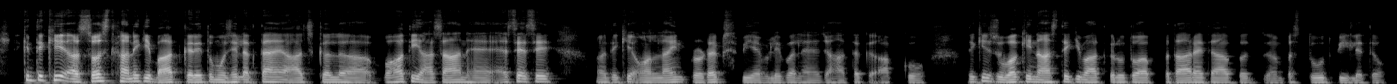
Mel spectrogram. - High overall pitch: No, low, 105 Hz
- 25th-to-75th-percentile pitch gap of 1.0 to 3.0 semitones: Yes, narrow, 2.5 semitones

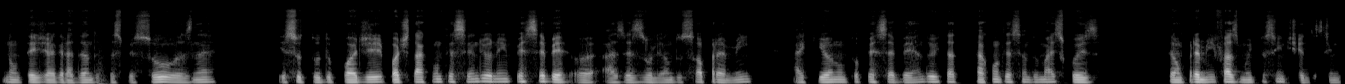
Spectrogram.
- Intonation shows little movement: Yes, narrow, 2.0 semitones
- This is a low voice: Yes, low, 110 Hz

